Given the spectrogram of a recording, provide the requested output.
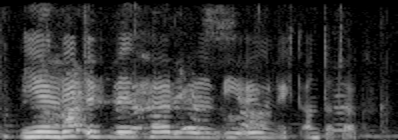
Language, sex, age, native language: Icelandic, female, 11, Icelandic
